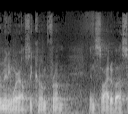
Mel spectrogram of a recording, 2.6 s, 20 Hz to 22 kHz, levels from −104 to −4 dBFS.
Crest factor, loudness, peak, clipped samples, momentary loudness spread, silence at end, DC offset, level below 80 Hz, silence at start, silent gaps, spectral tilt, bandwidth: 16 dB; -29 LUFS; -12 dBFS; under 0.1%; 14 LU; 0 s; under 0.1%; -44 dBFS; 0 s; none; -6 dB/octave; 15.5 kHz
